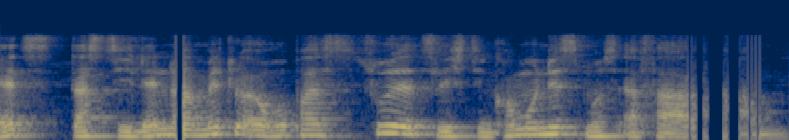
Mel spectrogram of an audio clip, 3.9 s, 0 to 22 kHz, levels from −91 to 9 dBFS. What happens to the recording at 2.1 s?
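Nothing goes wrong at 2.1 s: the speech continues intact through that moment, carried by ordinary G.722 wideband telephone coding with no audible fault.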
